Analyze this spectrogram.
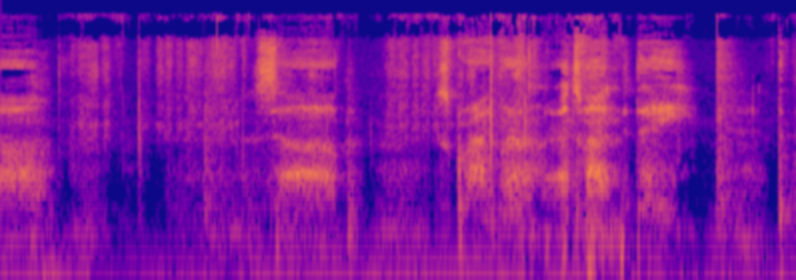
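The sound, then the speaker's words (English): A pencil scratches across paper in quick, uneven strokes with brief pauses, filling in a prescription on an Rx template, while a soft whispering voice murmurs underneath. “Love my pencil, by the way.”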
